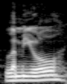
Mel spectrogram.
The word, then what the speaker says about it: Lemuel: Lemuel, yeah.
